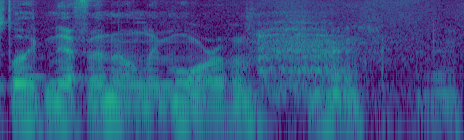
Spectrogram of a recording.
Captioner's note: nervous laughing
